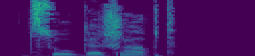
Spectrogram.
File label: "zugeschnappt", German; adjectives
